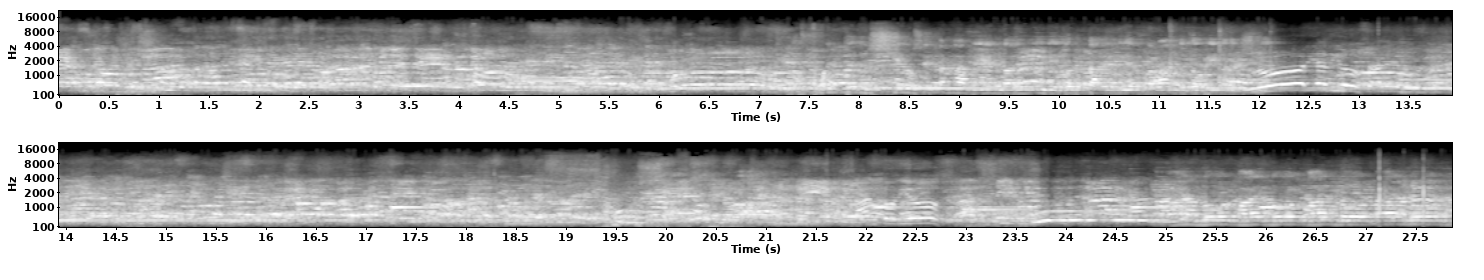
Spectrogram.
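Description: A congregation sings and prays aloud together in an echoing hall.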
